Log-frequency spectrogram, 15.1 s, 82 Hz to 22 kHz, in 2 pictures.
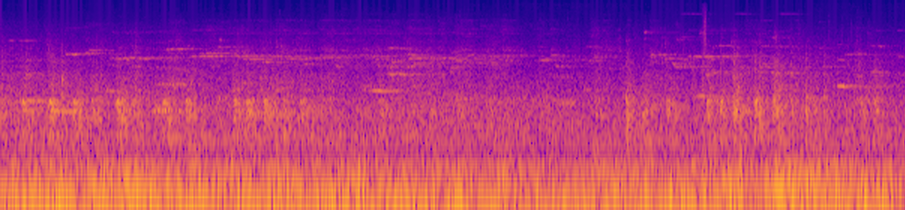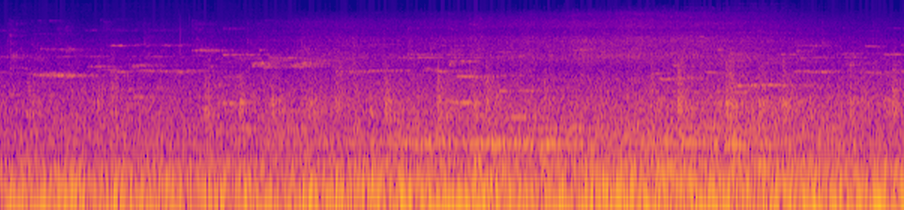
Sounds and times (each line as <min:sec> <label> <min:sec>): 0:00.0 excavator rumbling across the construction area, whizzing and squeaking 0:15.0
